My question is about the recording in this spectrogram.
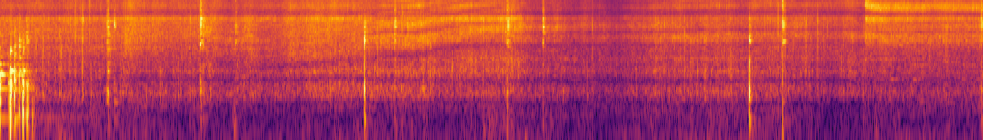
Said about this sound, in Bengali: শাকটাকে কিন্তু নেড়ে চেড়ে ভালো করে ভেজে নিতে হবে।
